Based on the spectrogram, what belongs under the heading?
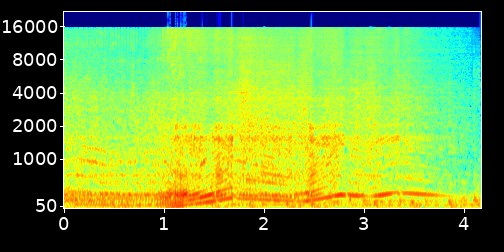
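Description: Porsche Cayman's flat-six engine revving while the car stands still: a sharp rev about a second in, then two more rises and falls in pitch before it drops back.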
